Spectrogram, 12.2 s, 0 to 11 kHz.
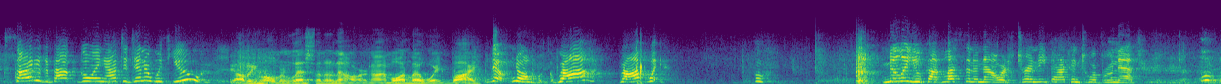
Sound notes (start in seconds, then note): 6.6 click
